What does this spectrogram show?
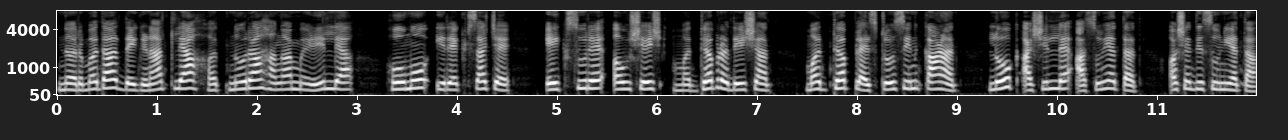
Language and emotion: Goan Konkani, neutral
